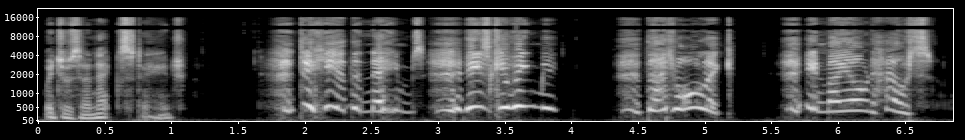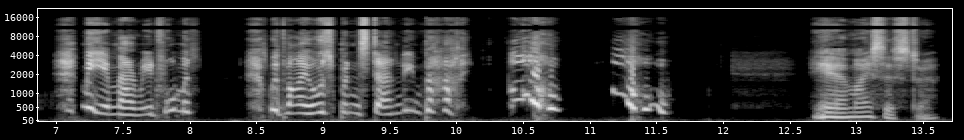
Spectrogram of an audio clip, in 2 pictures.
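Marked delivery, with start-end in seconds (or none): 1.8-10.1 very high, hysterical outraged screaming; screaming fit. A narrator's reading. Sister complains of names Orlick gave her, screaming. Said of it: "a fit of clappings and screamings". 10.4-11.6 very high, loud wailing shrieks; shrieked, crying ohs; screaming fit. A narrator's reading. Sister on her road to frenzy, shrieking. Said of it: "a fit of clappings and screamings".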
